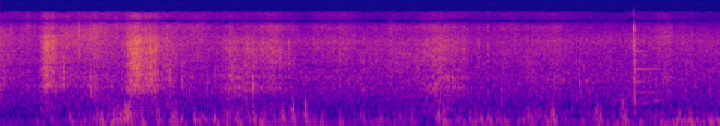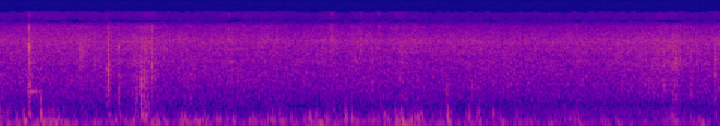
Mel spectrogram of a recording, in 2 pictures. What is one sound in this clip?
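Leafy plants rustle as a woman handles them.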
